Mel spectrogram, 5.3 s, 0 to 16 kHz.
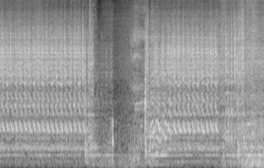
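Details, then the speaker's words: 1977 Ford Quadravan, not run in 19 years, after a new fuel pump and carb rebuild; the starter whirs in two long bursts and the engine never catches. Fuel starvation, with the float suspected stuck shut. "it's kind of funny that i ran that way though just bursting at the top yeah it's just the float is stuck shut on anything i think"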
